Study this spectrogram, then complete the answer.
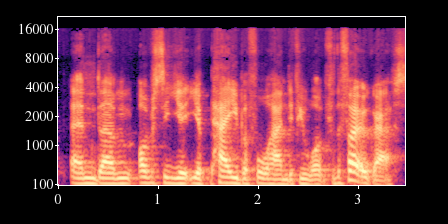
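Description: The man speaks at a very fast pace. His pitch sits at a medium level. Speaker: podcast host. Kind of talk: casual football chat.

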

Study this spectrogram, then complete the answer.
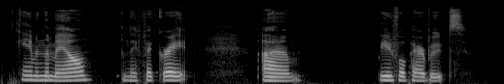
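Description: A woman with an American accent speaks in a monotone, flat intonation, with a dry, close sound, no echo, and a very clean recording with a silent background. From Boston area, US. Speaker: fashion podcast host. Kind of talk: casual solo monologue.

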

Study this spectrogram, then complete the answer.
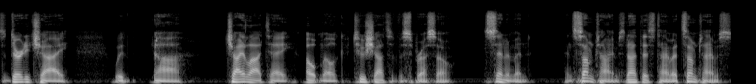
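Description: Using vocal fry, a man with an American accent swings his pitch very widely and leaves long, frequent pauses. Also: quiet background. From US Midwest. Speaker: stand-up comedian and podcaster. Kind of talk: casual chat. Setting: studio.

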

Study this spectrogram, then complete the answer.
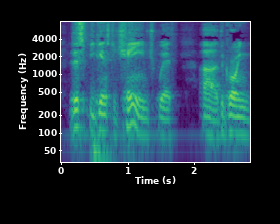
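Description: A man's very deep, low voice, somewhat breathy. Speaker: podcast host. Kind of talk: interview.

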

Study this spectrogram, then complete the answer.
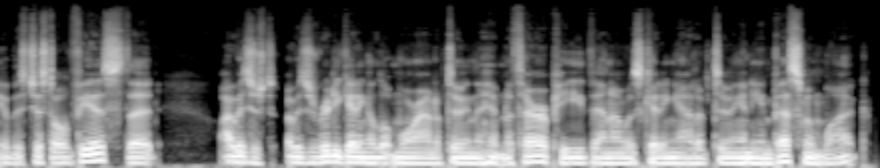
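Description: A man with a British accent, a very deep, low pitch and a dark, mellow tone, speaking very fast with fairly even intonation on a very clean recording with a silent background. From England. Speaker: hypnotherapist. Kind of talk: interview conversation.

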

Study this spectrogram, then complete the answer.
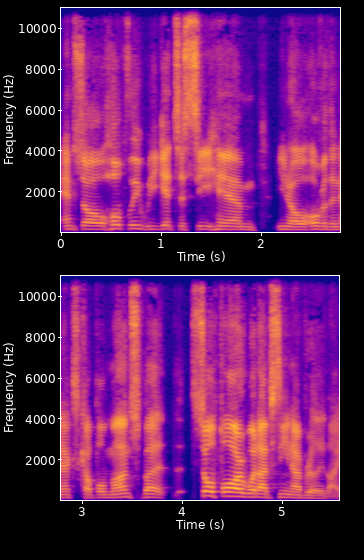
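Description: A normal speaking voice from a man, pitched fairly high, its pitch varying in an ordinary way. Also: fairly quick pace. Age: 30s. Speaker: basketball podcaster. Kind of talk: casual chat.

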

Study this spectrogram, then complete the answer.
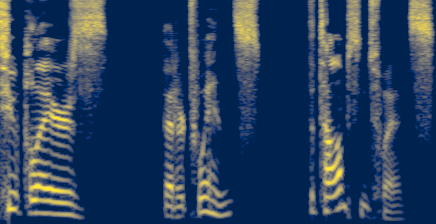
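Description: Recorded very cleanly against a silent background, a man with a slight Boston accent has a dry, close sound with no echo. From Massachusetts South Shore. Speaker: podcast host, NBA draft analyst. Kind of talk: casual sports talk.

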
